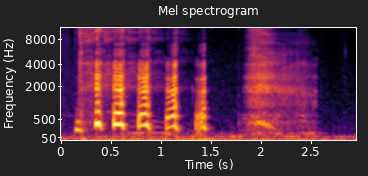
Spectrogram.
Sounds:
human voice, laughter

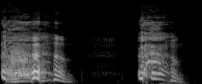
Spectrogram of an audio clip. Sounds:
respiratory sounds, cough

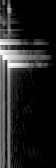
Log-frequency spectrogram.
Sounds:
mallet percussion, percussion, music, marimba, musical instrument

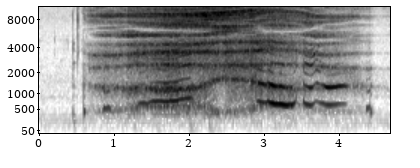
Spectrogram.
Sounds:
breathing, respiratory sounds

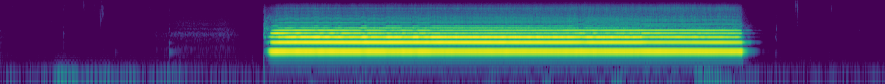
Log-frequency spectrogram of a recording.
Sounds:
musical instrument, music, woodwind instrument

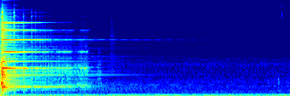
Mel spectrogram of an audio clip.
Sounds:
music, keyboard (musical), musical instrument

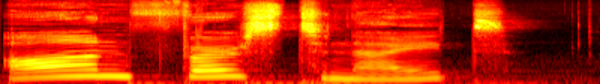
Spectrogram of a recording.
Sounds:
speech, female speech, human voice

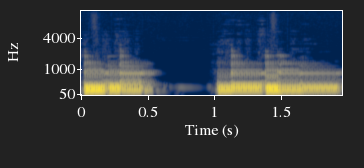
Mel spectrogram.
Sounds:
plucked string instrument, musical instrument, guitar, music, bass guitar

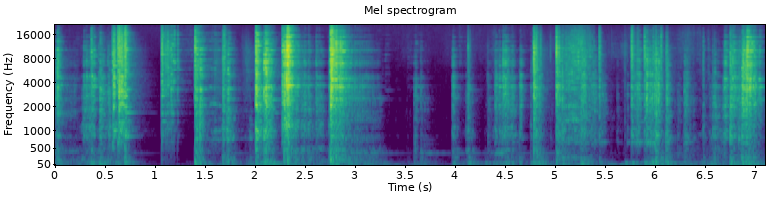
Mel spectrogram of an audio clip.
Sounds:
chink, dishes, pots and pans, home sounds, glass

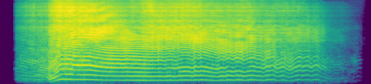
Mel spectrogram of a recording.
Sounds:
motorcycle, vehicle, motor vehicle (road)

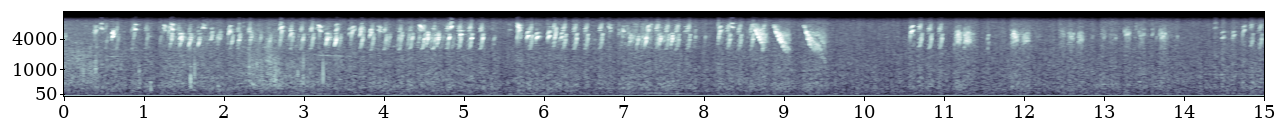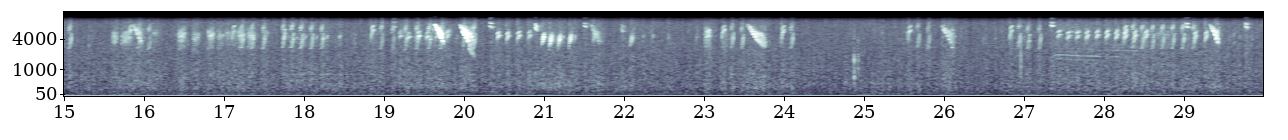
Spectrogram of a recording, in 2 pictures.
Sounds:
wild animals, bird call, animal, bird

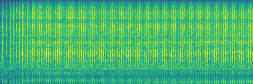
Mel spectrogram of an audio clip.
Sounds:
tools

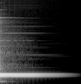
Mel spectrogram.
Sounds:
ringtone, telephone, alarm

